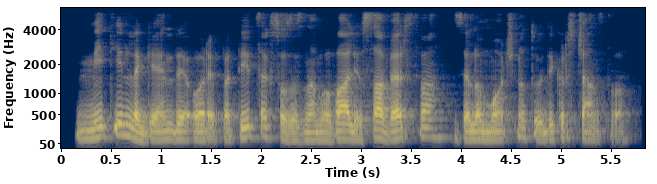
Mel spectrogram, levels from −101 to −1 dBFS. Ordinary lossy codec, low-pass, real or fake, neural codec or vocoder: none; 5.4 kHz; real; none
